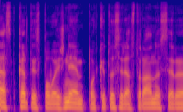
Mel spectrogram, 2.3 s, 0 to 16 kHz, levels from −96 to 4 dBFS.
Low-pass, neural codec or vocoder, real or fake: 14.4 kHz; none; real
